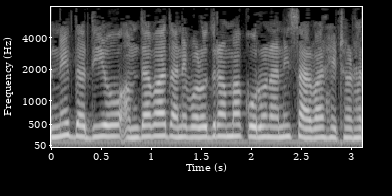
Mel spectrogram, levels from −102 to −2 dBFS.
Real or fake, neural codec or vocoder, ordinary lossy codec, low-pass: real; none; none; none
